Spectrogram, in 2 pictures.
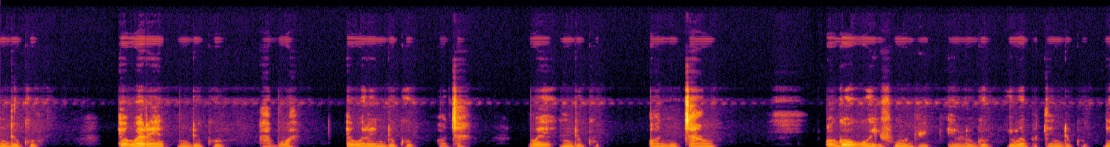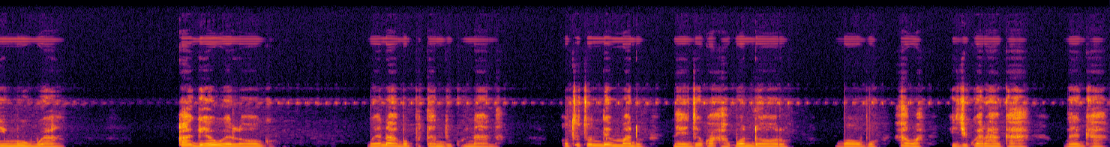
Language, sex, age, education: Igbo, female, 30-45, tertiary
